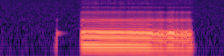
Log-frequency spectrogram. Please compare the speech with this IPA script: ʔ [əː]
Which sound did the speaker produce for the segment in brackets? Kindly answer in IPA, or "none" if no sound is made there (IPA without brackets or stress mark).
əː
